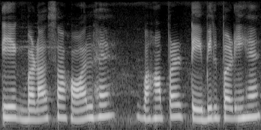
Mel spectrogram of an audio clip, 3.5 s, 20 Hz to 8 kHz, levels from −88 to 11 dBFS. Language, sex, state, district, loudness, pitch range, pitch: Hindi, female, Haryana, Jhajjar, -14 LUFS, 190-230 Hz, 205 Hz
